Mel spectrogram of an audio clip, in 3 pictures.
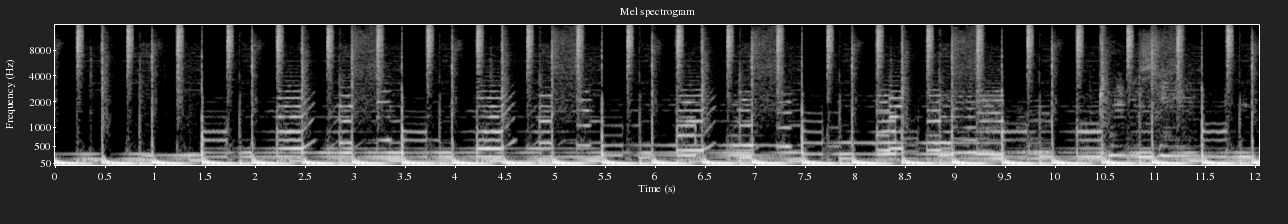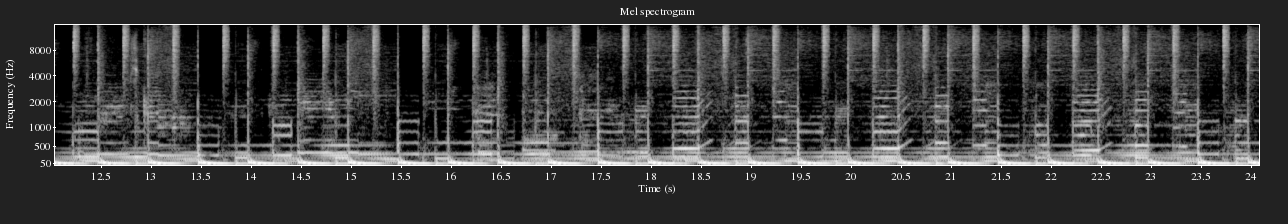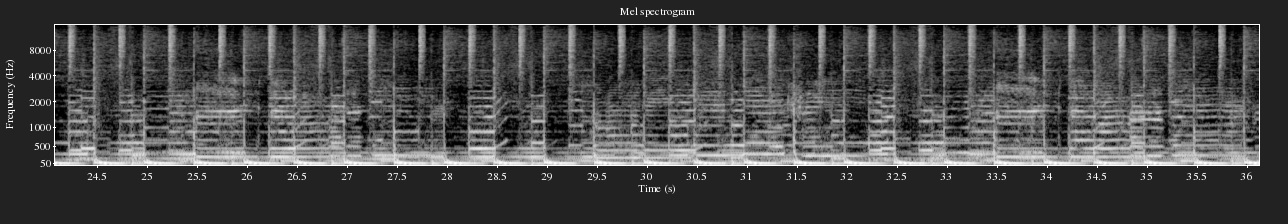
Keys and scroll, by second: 2.0 ctrl+z, 2.6 ctrl+q, 15.2 c, 27.3 ctrl+z.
